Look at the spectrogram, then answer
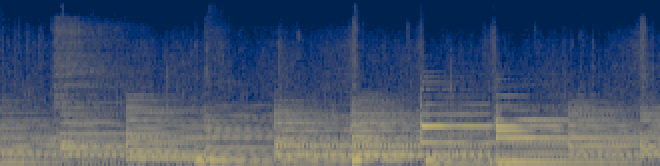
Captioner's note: small fire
